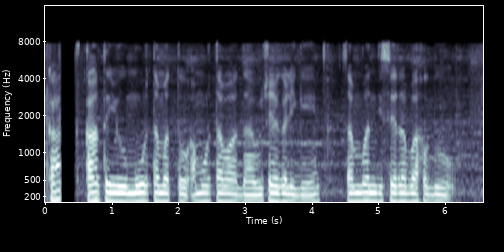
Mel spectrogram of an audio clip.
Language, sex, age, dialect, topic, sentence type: Kannada, male, 18-24, Coastal/Dakshin, banking, statement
